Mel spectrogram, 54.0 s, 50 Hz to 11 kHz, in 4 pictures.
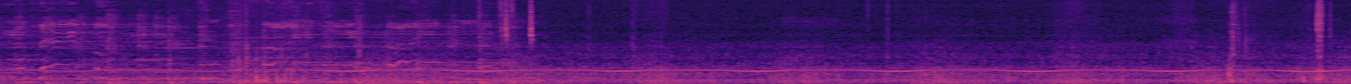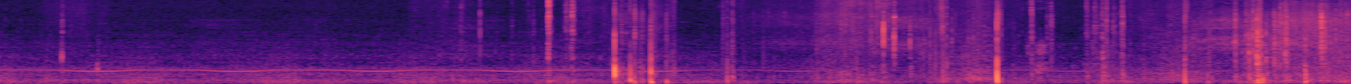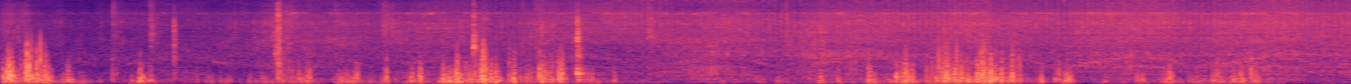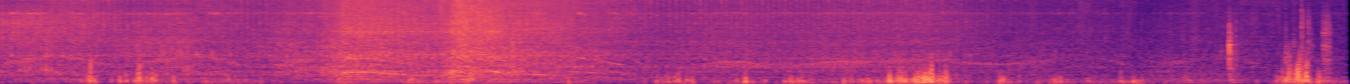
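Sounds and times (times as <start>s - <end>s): car engine idling roughly: 25.4s - 54.0s.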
